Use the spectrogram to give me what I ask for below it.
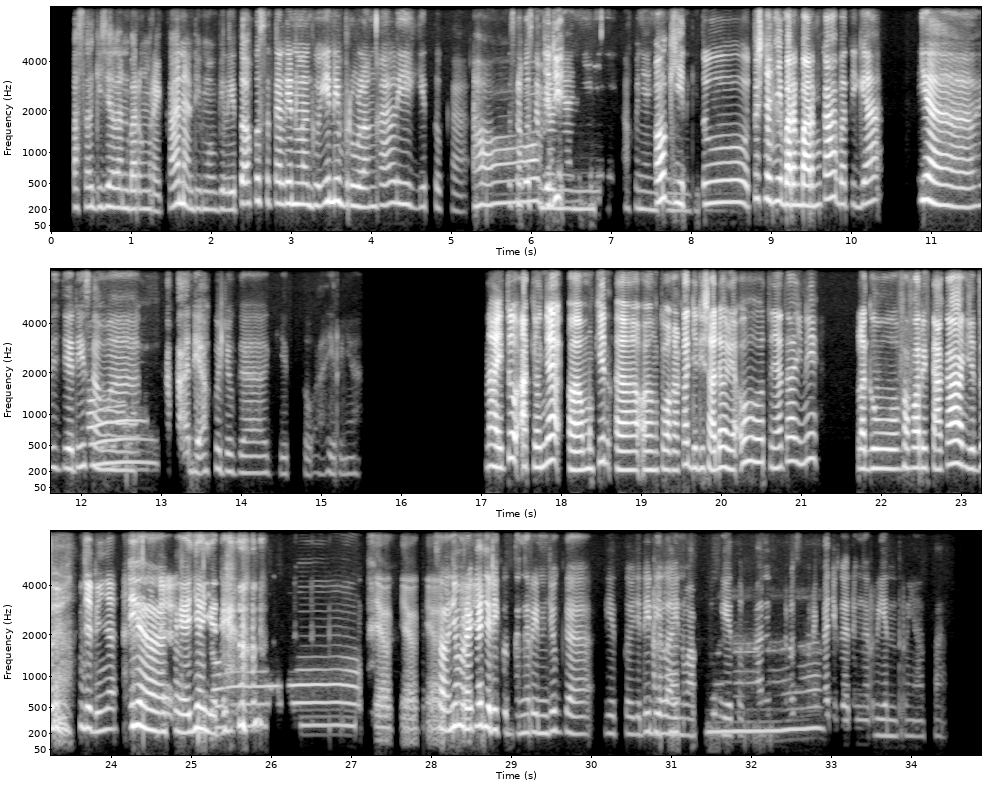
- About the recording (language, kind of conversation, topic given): Indonesian, podcast, Apakah ada lagu yang selalu mengingatkanmu pada seseorang tertentu?
- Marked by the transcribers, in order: distorted speech; other background noise; background speech; laughing while speaking: "gitu"; chuckle; drawn out: "oh"; drawn out: "hah"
